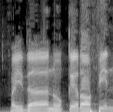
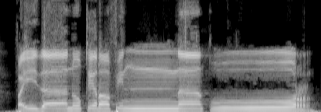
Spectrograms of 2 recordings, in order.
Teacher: cara membaca nun yang bertasydid adalah kita menahannya 2 harokat disertai dengan suara hidung ya, suara gunnah.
